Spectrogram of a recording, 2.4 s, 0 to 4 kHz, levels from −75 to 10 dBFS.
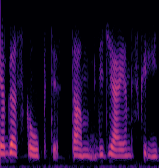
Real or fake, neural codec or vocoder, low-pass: real; none; 3.6 kHz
